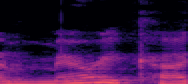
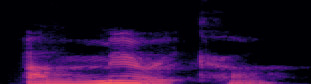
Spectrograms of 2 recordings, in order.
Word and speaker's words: America: Here in America, you've got it the first and the last syllable. America.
